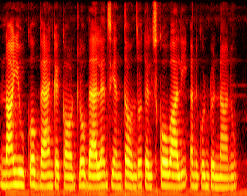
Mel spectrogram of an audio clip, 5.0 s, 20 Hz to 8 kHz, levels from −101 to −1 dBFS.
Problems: none marked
